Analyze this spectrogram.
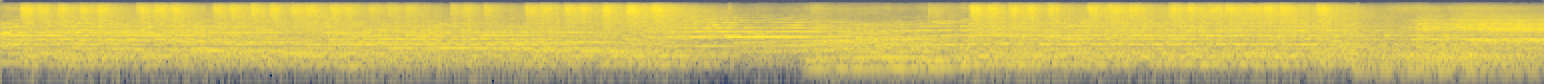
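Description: School concert band of brass, woodwinds and timpani playing a loud passage. About four seconds in, it moves onto long sustained chords.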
